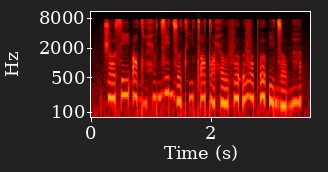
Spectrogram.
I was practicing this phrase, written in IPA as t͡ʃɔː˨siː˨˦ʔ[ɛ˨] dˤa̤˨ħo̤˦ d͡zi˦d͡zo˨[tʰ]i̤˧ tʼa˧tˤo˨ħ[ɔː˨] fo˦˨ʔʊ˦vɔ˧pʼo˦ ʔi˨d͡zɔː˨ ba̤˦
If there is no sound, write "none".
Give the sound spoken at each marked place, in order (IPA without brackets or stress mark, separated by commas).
ɛ˨, tʰ, oː˨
